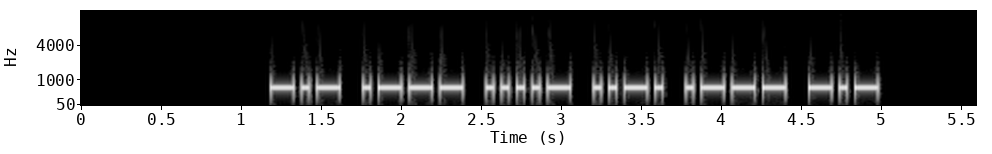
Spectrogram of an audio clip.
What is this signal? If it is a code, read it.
Morse code, heard as a keyed tone, about 25 wpm, 700 Hz. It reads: KJ4FJK
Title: USA Call Signs - 6 Characters - 6x Character Spacing - 25wpm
